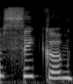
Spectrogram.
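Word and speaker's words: caecum: Et j'avoue que j'aurais prononcé Kekom moi-même. Mais c'est bien le Sécom qu'il faut dire.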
